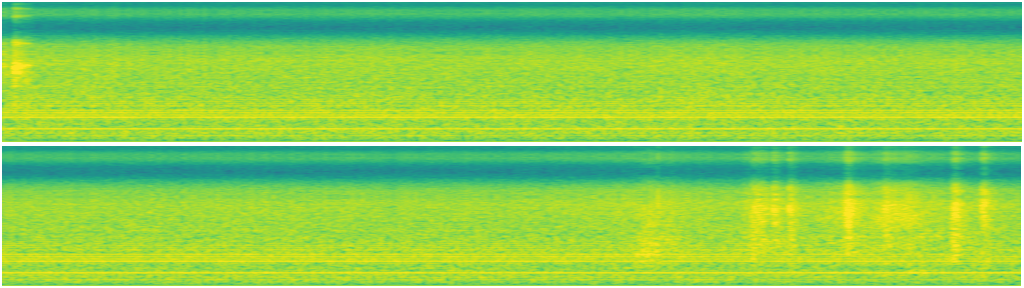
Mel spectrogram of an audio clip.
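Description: Steady electrical hum over a low hiss, with a few short, faint sounds near the end.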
